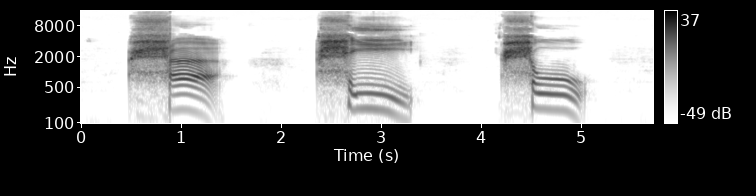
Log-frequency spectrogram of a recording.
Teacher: mengalirkan nafas yang berbisik ha hi hu kedengaran ada nafas berbisiknya Ha dialirkan dulu berbisiknya baru keluarkan vokal a i u-nya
